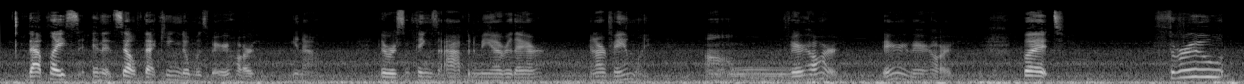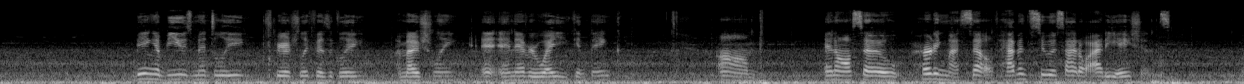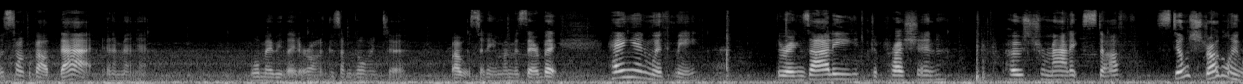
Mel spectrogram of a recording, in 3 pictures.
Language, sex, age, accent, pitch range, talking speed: English, female, 30-49, American, 95-110 Hz, 140 wpm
